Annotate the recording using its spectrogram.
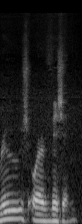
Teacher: this is the voiced post alveolar fricative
